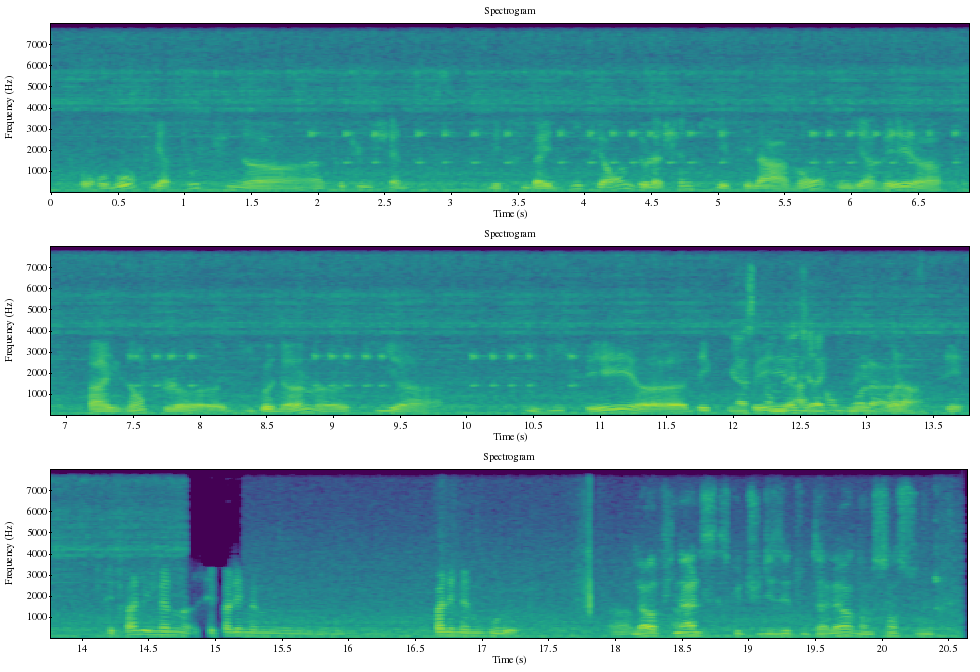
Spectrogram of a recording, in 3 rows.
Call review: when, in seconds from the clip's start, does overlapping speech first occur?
12.0 s

